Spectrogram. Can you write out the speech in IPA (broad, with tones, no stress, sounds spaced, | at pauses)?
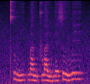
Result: t̪ʰ ʊ˥˨ ŋ n̪ i˥˨ p w a˥˨ n ʈ͡ʂ w a˥˨ ɪ̯ m j ɛ˨˦ s ɹ̩˥˨ ɻ w e˦ ɪ̯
